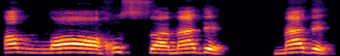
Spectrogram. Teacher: کیونکہ دال ساکن بن گیا اس لیے اس پہ قلقلہ ہوا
